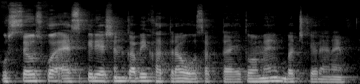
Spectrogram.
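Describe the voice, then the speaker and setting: A man giving an exam-prep medical lecture. He asks each question, answers it, then repeats it to drill it in, closing points with a quick check. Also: medium pitch, fairly even intonation, echoey room. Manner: ends points with a checking "ठीक है".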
